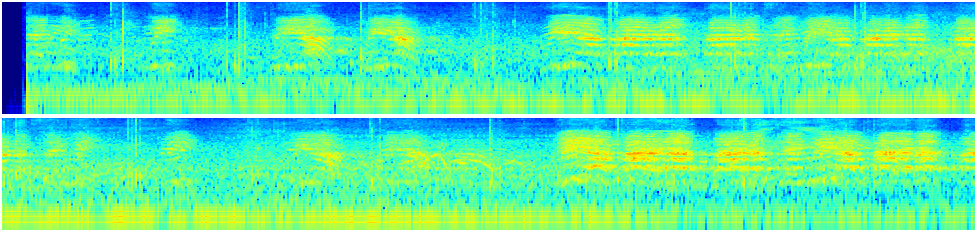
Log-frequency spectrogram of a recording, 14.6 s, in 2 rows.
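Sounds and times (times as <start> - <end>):
singing vocals: 0.2 - 3.3, 4.0 - 14.5.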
